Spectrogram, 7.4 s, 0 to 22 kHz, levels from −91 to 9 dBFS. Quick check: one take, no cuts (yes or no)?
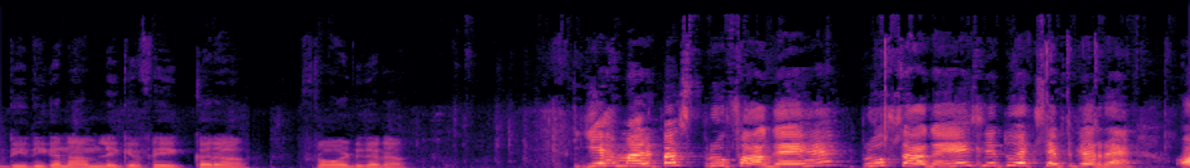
yes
